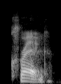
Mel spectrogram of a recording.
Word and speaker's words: Craig: subtle difference is because it's a minimal pair every other sound in the word is pronounced the same you have C followed by R followed by a vowel followed by G that is the same in both pronunciations the only difference is that one vowel in the middle by saying it is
